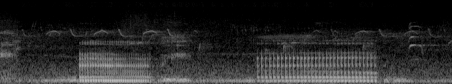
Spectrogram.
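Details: A large collared male koala at Cape Otway, Australia, gives deep, rasping bellows in two long snoring bursts, its mating call at the start of the spring breeding season as testosterone rises.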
